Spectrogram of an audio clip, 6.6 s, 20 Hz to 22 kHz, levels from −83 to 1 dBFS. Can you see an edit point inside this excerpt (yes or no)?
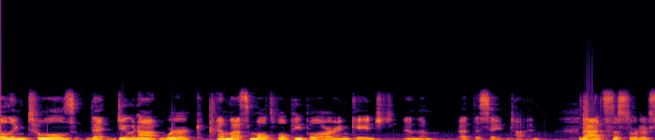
yes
